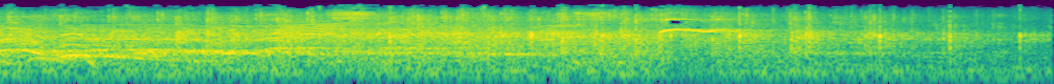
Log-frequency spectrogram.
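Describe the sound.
Sustained applause from an audience, a dense wash of many hands clapping at a steady loudness that starts to thin out near the end, with some crowd voices mixed in.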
